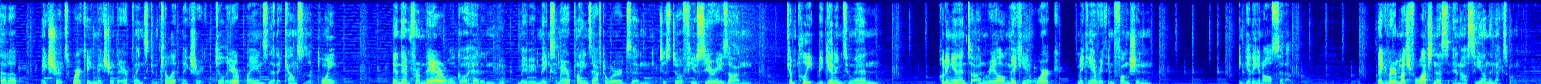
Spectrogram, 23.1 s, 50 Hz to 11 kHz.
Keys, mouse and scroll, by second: 9.5-14.5 middle drag, 14.5-17.6 middle drag, 18.6-23.1 middle drag.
